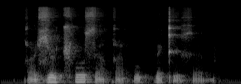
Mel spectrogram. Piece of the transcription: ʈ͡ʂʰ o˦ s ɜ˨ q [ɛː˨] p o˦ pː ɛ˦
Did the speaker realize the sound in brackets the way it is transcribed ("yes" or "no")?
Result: no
